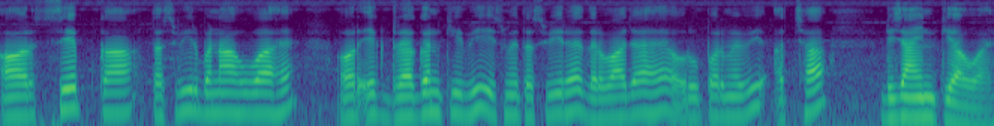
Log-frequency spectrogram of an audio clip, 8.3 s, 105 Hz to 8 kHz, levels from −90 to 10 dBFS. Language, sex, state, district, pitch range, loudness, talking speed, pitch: Hindi, male, Uttar Pradesh, Hamirpur, 145-170 Hz, -24 LUFS, 190 wpm, 155 Hz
